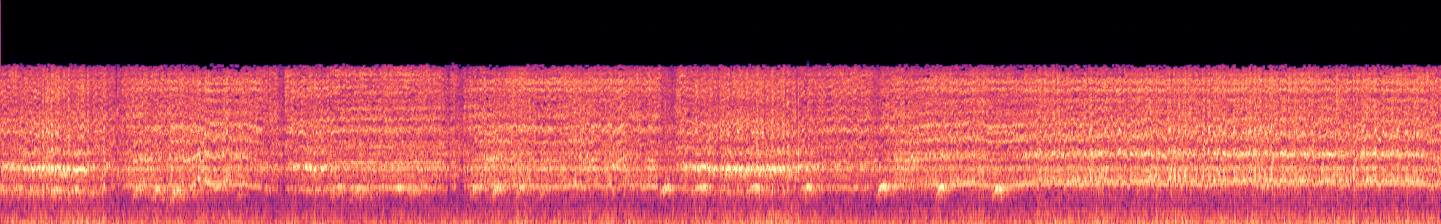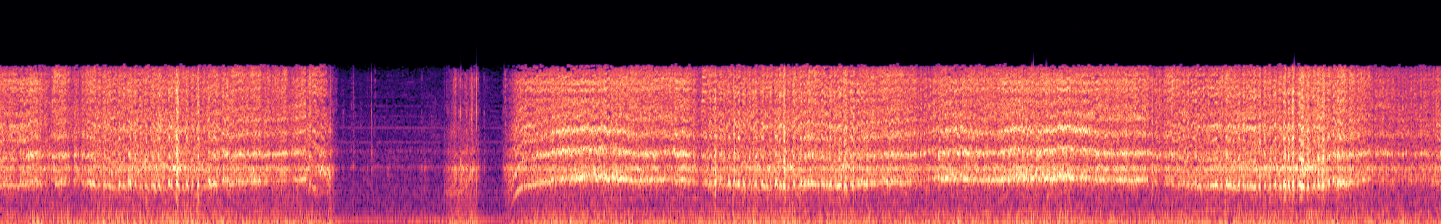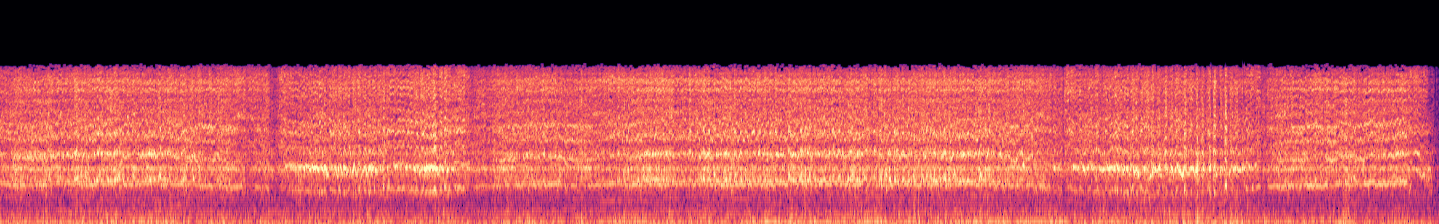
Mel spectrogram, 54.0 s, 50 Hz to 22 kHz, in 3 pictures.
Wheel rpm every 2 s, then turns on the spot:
160, 160, 160, 160, 160, 160, 160, 160, 160, 180, 190, 40, 100, 190, 190, 200, 200, 190, 170, 160, 160, 160, 160, 160, 160, 160, 150.
22-24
